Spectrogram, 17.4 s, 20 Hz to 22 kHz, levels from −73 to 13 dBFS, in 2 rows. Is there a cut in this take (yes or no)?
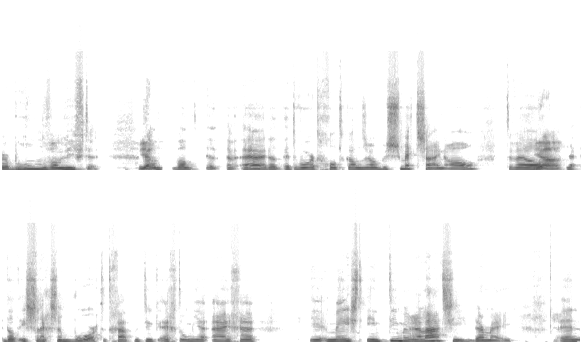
no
